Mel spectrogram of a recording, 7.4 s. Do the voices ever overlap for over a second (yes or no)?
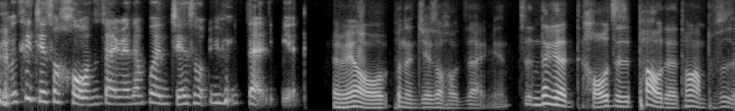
no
